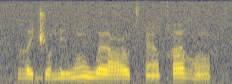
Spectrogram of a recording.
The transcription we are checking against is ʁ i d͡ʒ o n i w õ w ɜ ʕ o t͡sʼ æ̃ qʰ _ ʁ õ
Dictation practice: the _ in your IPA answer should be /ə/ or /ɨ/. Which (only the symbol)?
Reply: ɨ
